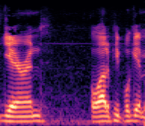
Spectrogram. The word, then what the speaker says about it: Garand: devised the m1 garen first fact is it's pronounced garen a lot of people get mad when i call it grand i'm american so i speak american and i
